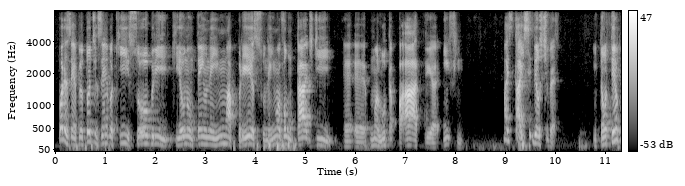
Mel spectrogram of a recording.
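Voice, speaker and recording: Speaking on a church podcast, a man from Brazil with a fairly high, slightly bright voice pushes his opinion hard. He poses rhetorical questions and hesitates with fillers throughout the monologue.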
